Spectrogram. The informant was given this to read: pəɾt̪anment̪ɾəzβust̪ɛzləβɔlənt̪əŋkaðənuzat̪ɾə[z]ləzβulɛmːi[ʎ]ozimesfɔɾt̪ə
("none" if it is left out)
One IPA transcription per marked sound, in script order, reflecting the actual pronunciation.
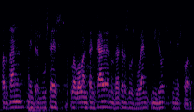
z, ʎ

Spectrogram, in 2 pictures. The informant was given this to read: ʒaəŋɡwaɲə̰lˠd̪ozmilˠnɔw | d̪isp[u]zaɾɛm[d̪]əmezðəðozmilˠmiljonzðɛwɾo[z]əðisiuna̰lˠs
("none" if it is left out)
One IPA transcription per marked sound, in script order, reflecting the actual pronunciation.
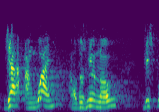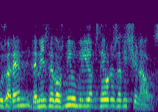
u, d̪, z

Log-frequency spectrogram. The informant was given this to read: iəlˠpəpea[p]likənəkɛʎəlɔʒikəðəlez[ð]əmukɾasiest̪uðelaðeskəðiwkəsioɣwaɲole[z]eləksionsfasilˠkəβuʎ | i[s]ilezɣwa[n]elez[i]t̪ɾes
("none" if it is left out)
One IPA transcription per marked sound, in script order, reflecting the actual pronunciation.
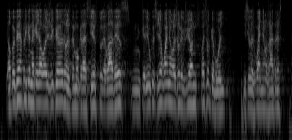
p, ð, z, s, ɲ, a

